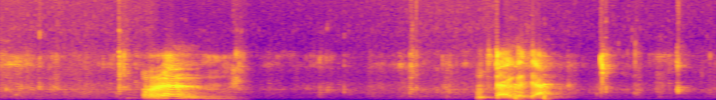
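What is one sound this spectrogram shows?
A young man lets out a loud burp.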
